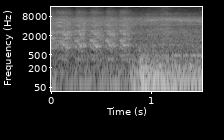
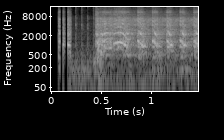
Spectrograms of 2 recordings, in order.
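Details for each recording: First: 4D56 diesel after retightening the loosened fuel lines: a brief crank that catches straight away and settles into an even diesel run; starts cleanly and runs normally. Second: 4D56 diesel cranking without starting because the power terminal to the fuel shutoff solenoid was deliberately disconnected: steady starter churn about four strokes a second for six seconds, never fires; no fuel delivered.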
